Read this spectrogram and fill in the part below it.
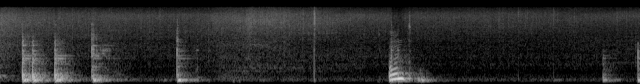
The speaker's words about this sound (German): Und wie schaut es in unserer Pfanne aus? Mhm. Der Zwiebel braucht noch ein kleines bisschen. Supidupi. Ich rühre ein bisschen herum in der Pfanne.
